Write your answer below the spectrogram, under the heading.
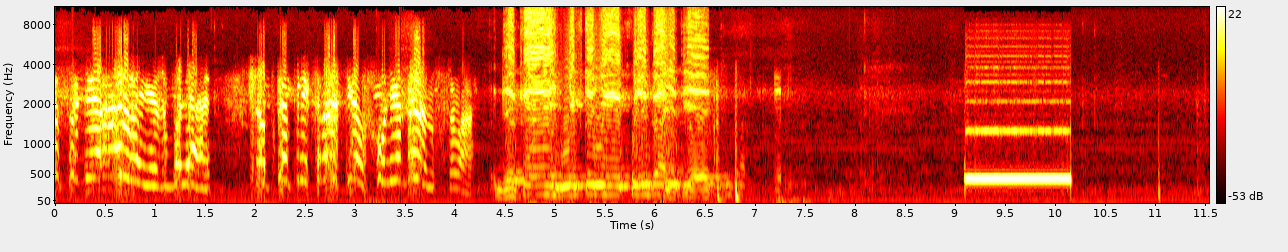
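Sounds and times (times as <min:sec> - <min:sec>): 
speech: 0:01.1 - 0:07.4
telephone busy signal after hang-up: 0:09.1 - 0:10.2.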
